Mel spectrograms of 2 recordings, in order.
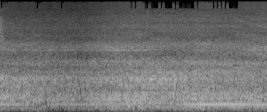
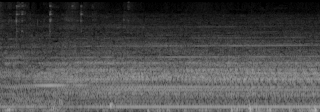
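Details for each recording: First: Scrapped vacuum cleaner from the tip, running on high: a steady high motor roar with a thin hum and no beater slap. The brush roll isn't turning; the owner suspects the belt. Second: Scrapped Vax/Electrolux vacuum cleaner rescued from the tip, with a cracked plug, running on high: a steady, even motor drone at one pitch with a few handling knocks. The motor sounds fine, but the brush roll isn't turning.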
